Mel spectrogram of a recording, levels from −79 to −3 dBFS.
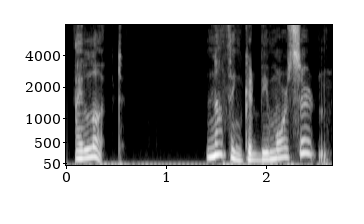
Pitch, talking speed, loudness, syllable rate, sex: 175 Hz, 160 wpm, -16 LUFS, 6.0 syllables/s, male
